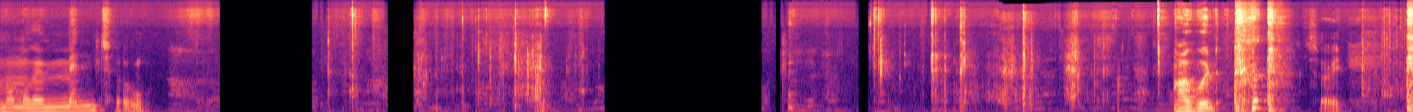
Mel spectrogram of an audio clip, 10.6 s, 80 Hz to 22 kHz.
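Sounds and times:
speech: 0.0 - 1.4, 8.8 - 10.4
person choking and coughing on water: 9.2 - 9.8, 10.4 - 10.5.

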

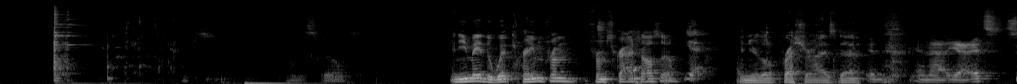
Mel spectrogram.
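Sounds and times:
glasses clinking in a toast: 0.6 - 1.6
speech: 3.1 - 3.7, 4.5 - 10.1.

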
